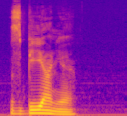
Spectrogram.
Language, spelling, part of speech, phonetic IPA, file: Polish, zbijanie, noun, [zbʲiˈjä̃ɲɛ], Pl-zbijanie.ogg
